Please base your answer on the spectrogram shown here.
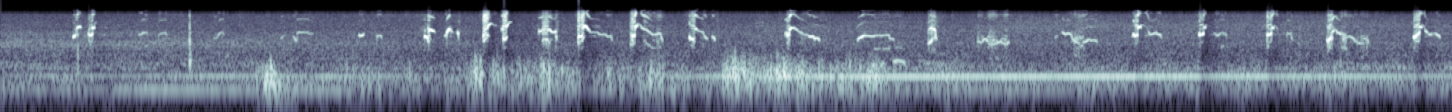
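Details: Two rescue puppies up for adoption, a Chihuahua pup and a Shepherd hound pup, give high squeaky whimpers and yelps in quick irregular bursts. The cries bend upward or downward, and a steady low hum runs beneath them.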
